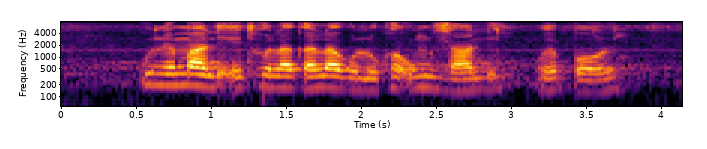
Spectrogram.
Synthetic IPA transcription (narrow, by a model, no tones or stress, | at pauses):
k̬unɛmalḭʔɛtʰɔlak̬alak̬ɔlɔkʰaʔṵm̩ɮali | wɛb̥ʱɔːla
